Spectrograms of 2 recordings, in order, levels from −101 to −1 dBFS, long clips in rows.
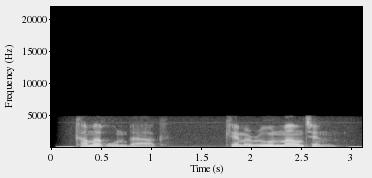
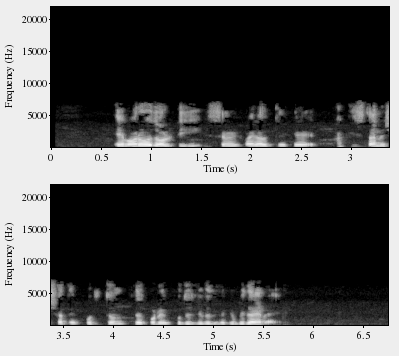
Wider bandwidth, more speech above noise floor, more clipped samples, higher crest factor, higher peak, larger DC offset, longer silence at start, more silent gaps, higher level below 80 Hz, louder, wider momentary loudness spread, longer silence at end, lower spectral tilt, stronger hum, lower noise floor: second, 5 kHz vs 7 kHz; second, 27 dB vs 55 dB; neither; about the same, 18 dB vs 16 dB; about the same, -4 dBFS vs -2 dBFS; neither; second, 0.05 s vs 0.65 s; neither; first, -42 dBFS vs -62 dBFS; second, -21 LUFS vs -18 LUFS; first, 16 LU vs 12 LU; second, 0 s vs 1.15 s; first, -12 dB/octave vs -5.5 dB/octave; neither; second, -47 dBFS vs -72 dBFS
